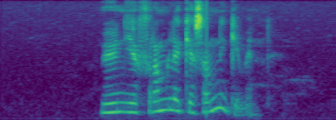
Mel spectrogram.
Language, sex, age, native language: Icelandic, female, 30-39, Icelandic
